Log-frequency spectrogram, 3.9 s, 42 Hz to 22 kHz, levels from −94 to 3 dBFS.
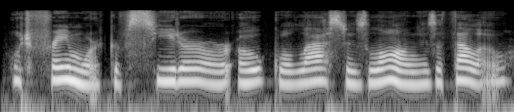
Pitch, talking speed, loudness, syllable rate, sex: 220 Hz, 185 wpm, -15 LUFS, 4.7 syllables/s, female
